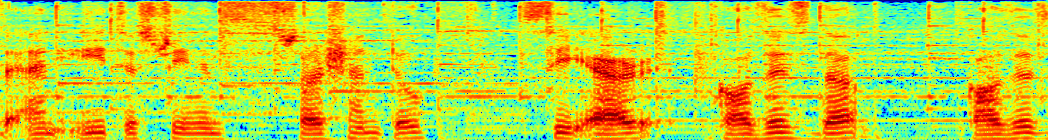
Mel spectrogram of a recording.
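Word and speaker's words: cerr: It is pronounced as cair since it is like c-e-r-r, c-error.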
